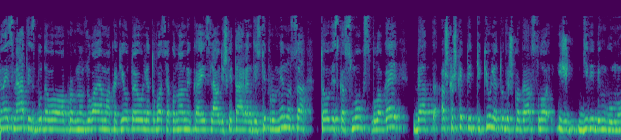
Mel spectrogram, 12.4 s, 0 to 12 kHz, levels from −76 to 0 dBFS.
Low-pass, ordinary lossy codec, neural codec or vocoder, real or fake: 10.8 kHz; MP3, 32 kbps; none; real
